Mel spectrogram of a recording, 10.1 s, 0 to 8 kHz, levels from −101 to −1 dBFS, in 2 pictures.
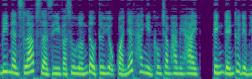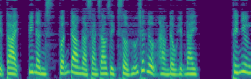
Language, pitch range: Vietnamese, 200-250 Hz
